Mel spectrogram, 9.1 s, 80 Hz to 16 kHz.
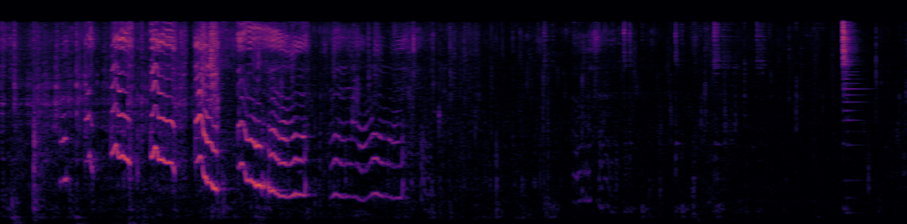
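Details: Six-week-old Staffordshire Bull Terrier puppies, filmed 3 October 2020, whimper in a quick run of high, wavering, falling cries over about four seconds, followed by quieter rustling and handling noise.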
